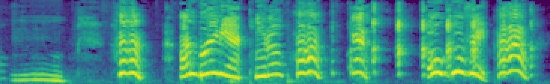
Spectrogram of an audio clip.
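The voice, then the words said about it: Imitates another person's Mickey Mouse voice. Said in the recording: “my Jim Clarinet impersonation. It's just me doing Bruce Prichard doing Jim Clarinet doing Mickey Mouse”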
